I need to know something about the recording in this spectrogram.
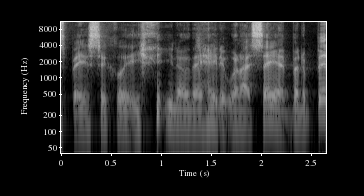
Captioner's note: laughs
